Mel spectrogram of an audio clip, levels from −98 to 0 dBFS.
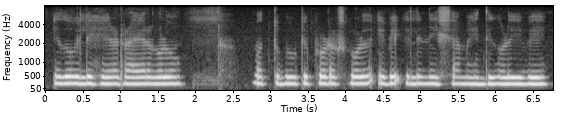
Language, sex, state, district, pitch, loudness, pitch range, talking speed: Kannada, female, Karnataka, Bidar, 235 Hz, -14 LUFS, 230-240 Hz, 105 wpm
